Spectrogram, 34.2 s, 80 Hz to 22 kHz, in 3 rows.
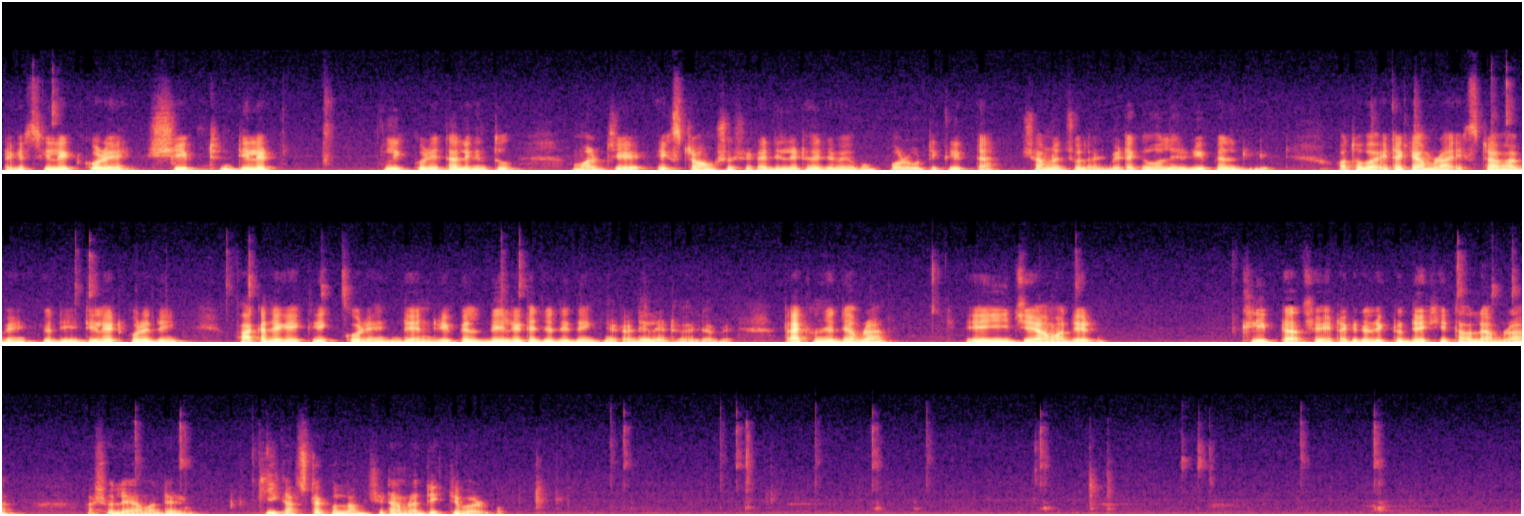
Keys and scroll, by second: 1.7 shift+Delete, 10.3 ctrl+z, 12.5 Delete, 14.0 space, 26.8 c, 28.4 v, 31.0 Delete.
